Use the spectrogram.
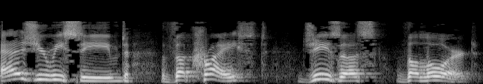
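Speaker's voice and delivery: slow reading. Shown as a demonstration. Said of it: "it's literally like this".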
